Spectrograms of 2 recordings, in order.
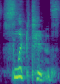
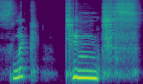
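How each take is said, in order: First: The N sound in tints is dropped. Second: The N sound in tints is clearly pronounced. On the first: The speaker calls it wrong. "probably came out sounding like slick tits because of my speech impediment" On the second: The speaker calls it right. "I enunciated it. There's an N in there"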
